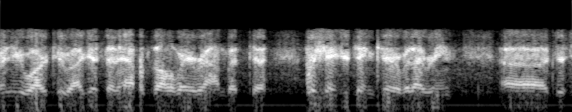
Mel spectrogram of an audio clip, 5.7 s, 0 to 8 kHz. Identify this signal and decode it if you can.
Emergency Alert System (SAME) tones, heard as harsh buzzing bursts, with speech. It is heard from 0.8 to 4.6 s.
